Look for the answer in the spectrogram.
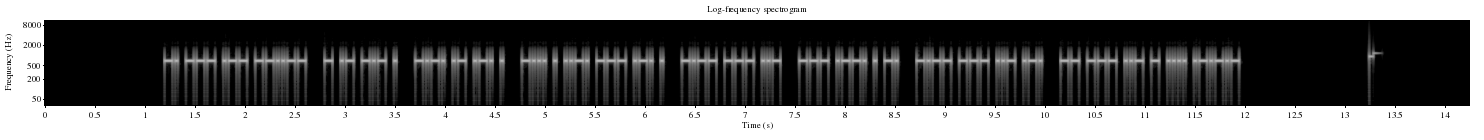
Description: Morse code, heard as a keyed tone, about 44 wpm, 700 Hz. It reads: NOW, TAKE CARE BEFORE YOU OPEN YOUR MOUTH.
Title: Sentences from Top 1500 Words 45wpm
